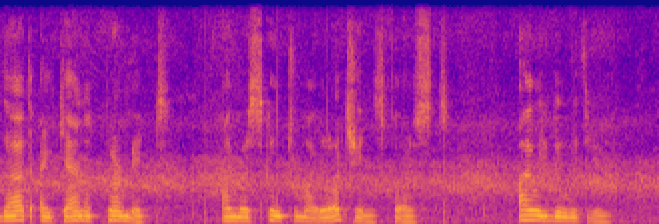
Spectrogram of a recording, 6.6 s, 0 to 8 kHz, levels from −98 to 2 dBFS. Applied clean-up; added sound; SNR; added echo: none; Crow; 14 dB; none.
